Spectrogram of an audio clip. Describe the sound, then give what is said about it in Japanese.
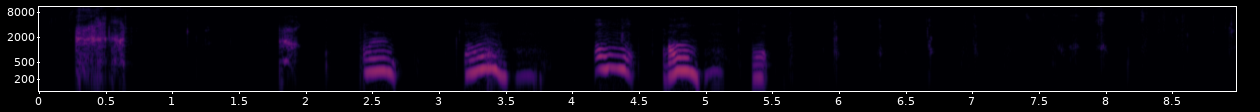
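Biting and chewing something tough: one sharp crunchy bite opens, followed by several hummed, murmuring vocal sounds and a run of small, quiet chewing clicks and smacks. “なかなか噛み切れませんわ。”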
